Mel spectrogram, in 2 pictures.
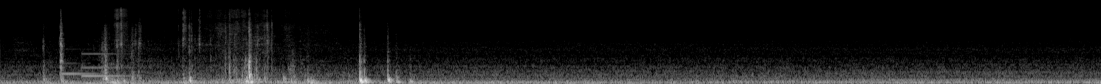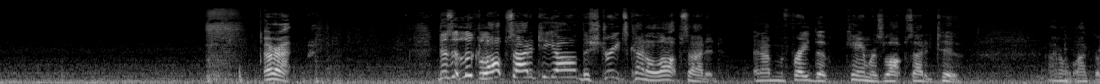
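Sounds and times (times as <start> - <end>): car engine idling: 0.0 - 8.6, 9.4 - 22.0
knocks: 3.6 - 4.2.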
